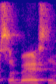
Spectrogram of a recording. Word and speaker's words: Ser Barristan: Meantime, Ser Barristan. I hope I said his name right. – Yep, Ser Barristan.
